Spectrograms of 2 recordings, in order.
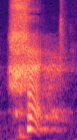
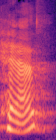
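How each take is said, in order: First: The word ends with a plain t sound. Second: The word ends with a th sound. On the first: The speaker calls it right. "it's chet" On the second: The speaker calls it wrong. "it shouldn't be heth"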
